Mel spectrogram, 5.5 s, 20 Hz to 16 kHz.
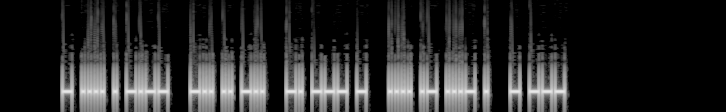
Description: Morse code, heard as a keyed tone, about 50 wpm, 700 Hz. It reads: THEY DID NOT HAVE TO
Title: Sets of 5 Words Encore2 50wpm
